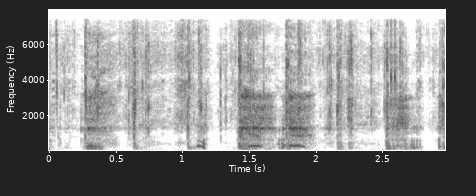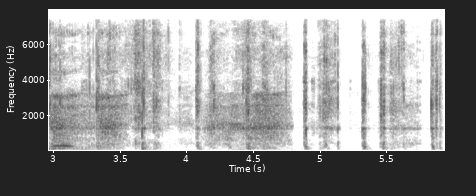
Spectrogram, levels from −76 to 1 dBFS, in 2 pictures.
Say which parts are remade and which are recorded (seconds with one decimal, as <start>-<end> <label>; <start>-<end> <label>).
0.0-5.9 recorded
